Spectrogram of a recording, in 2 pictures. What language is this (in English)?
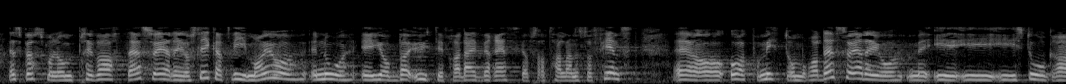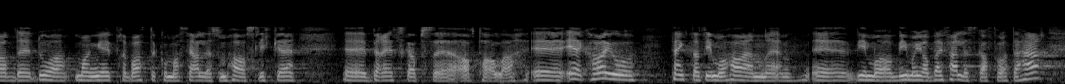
Norwegian Nynorsk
